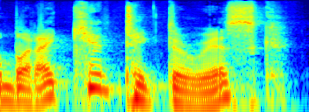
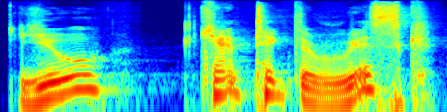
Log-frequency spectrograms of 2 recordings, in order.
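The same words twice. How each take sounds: First: Said in the usual way. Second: Incredulous outrage. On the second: A narrator's reading. The dying fairy throwing Angela's excuse back at her, outraged. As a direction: fling the words back in disbelief.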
